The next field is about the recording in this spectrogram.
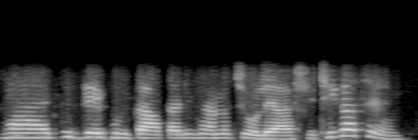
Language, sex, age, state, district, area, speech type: Bengali, female, 18-30, West Bengal, Cooch Behar, urban, conversation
